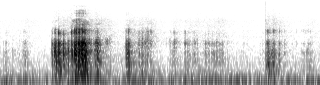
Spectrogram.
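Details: A frightened female pet parrot, eyes pinning, growls at a newly bought mini vacuum: a few harsh, raspy growling bursts, loudest near the start and a shorter one near the end, over a low indoor hum.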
